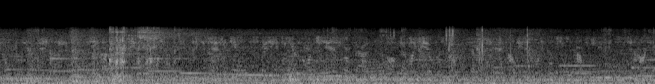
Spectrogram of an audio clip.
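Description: Paper rustles and crinkles as it is handled close by.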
